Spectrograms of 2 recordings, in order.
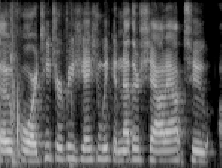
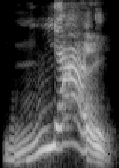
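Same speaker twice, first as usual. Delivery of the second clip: high, louder awed wow; amazed wow; 12 semitones higher, 4 dB louder than usual. Acted. Teacher reads Lily's note, amazed high wow. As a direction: gasp it out in wonder. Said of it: "said Mister Slinger".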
